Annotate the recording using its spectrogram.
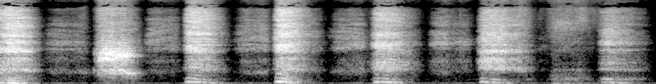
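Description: A man breathing hard after finishing a long set of burpees: a loud, gasping breath about once a second, with quieter breaths between.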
